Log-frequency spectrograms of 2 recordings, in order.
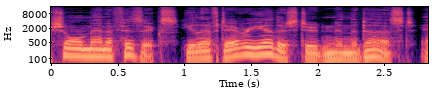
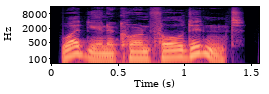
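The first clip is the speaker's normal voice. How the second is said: plain reading voice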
